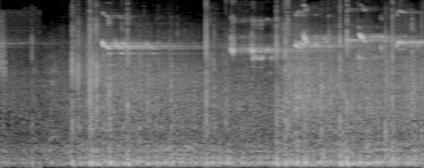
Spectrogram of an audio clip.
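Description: Sneakers squeak sharply on the court floor.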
